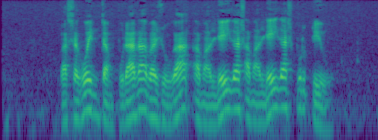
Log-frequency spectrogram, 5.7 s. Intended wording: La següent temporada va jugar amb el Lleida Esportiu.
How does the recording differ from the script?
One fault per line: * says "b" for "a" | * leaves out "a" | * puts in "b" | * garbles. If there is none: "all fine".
* puts in "amb el Lleida"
